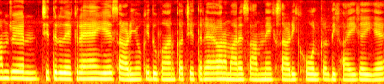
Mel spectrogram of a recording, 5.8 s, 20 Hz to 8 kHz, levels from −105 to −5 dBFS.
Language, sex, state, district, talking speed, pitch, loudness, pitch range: Hindi, female, Punjab, Fazilka, 250 wpm, 200 Hz, -16 LUFS, 195-215 Hz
